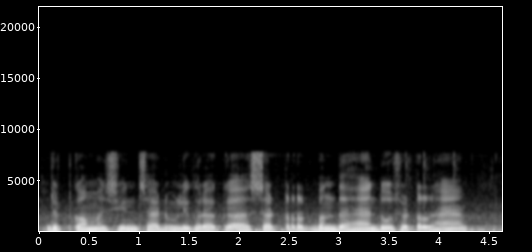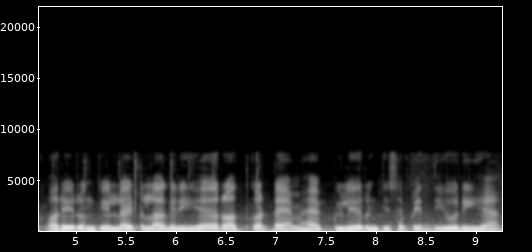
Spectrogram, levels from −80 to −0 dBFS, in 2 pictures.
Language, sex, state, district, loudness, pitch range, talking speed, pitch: Hindi, female, Haryana, Jhajjar, -14 LUFS, 175-185 Hz, 195 wpm, 180 Hz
